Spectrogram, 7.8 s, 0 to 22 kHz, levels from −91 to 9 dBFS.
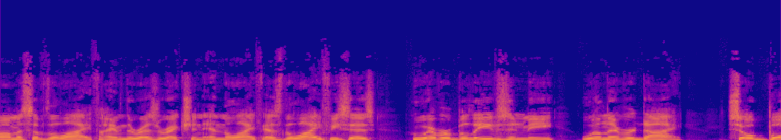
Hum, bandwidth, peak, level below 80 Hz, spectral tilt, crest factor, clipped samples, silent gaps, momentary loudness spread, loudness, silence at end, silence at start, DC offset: none; 14.5 kHz; -8 dBFS; -64 dBFS; -5 dB/octave; 16 dB; under 0.1%; none; 5 LU; -23 LUFS; 0 s; 0 s; under 0.1%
